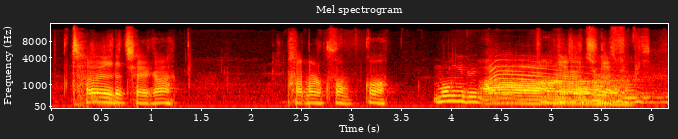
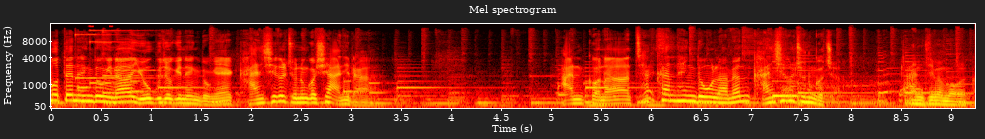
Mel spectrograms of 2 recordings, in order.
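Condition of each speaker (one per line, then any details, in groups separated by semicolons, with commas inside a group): ALS (Lou Gehrig's disease); whole-body paralysis, leg onset; 7 years since onset, bedbound, 24-hour care, intermittent respirator; breathing difficulty, eats in portions with respirator, short breath
No condition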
